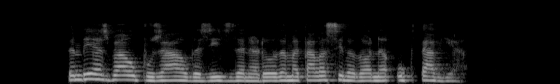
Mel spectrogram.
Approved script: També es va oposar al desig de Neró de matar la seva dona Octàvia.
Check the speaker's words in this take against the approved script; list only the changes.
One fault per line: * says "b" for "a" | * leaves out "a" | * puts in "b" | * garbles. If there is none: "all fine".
all fine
